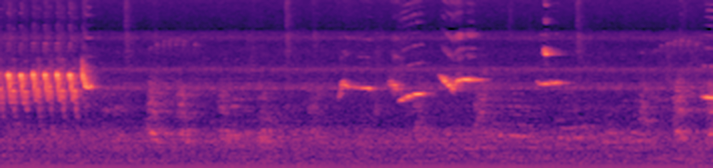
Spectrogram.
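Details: Black-striped sparrow song opens with a rapid burst of clipped repeated notes, then softer sliding whistles spaced across the seconds that follow, over low background noise.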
